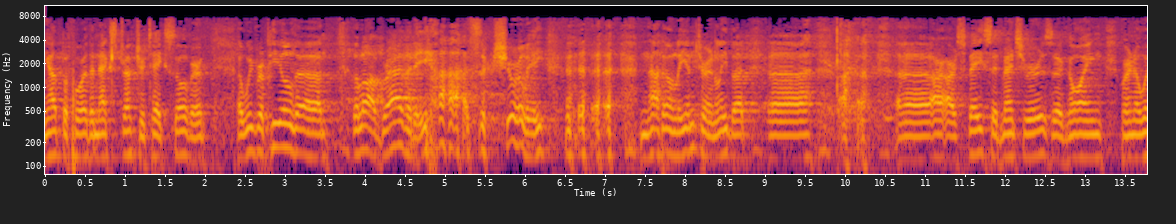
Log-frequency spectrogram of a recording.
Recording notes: Recorded early in the 1980s at a Psychedelic Conference held at UCSB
